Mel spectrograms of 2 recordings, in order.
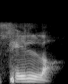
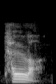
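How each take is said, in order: First: The name begins with an S sound. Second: The name begins with a T sound. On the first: "하나는 리차드 세일러" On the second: "하나는 리차드 탈러"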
